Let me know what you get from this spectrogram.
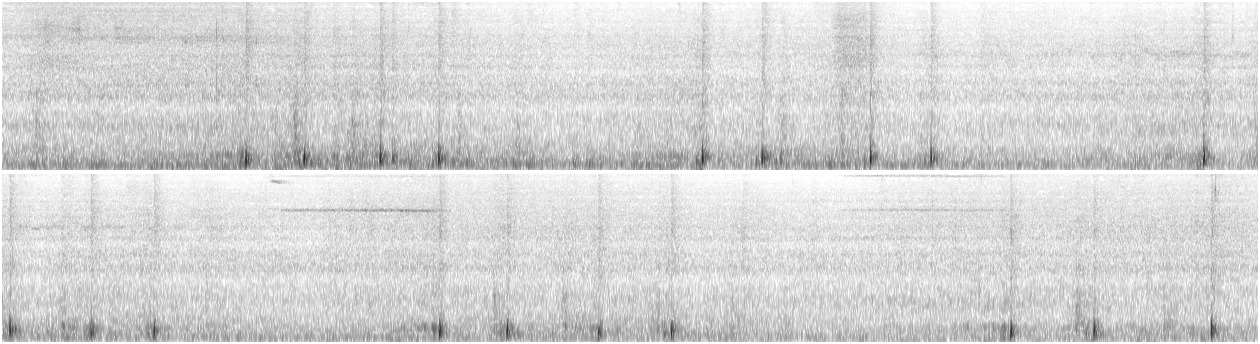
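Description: Southeastern electric multiple unit rolling slowly past, with a steady low rumble. Its wheels knock over a rail joint in sets of four, one set every three to four seconds as each coach's pair of bogies crosses.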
